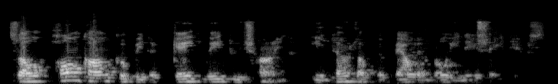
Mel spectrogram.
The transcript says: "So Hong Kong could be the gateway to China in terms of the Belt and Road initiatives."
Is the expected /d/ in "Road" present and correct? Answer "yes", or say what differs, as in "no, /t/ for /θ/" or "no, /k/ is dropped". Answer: no, /d/ is dropped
